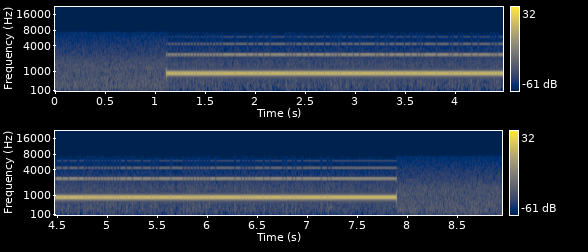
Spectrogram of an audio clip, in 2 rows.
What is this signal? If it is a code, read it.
PSK31 (31.25 baud), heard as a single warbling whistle, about 870 Hz.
